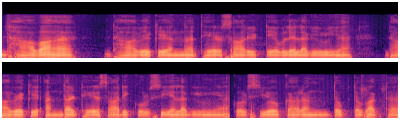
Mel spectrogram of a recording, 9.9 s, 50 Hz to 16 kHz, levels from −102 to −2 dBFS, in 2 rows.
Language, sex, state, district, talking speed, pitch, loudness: Hindi, male, Andhra Pradesh, Anantapur, 145 wpm, 95 Hz, -22 LUFS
